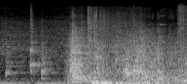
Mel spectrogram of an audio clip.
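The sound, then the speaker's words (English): A few faint clicks lead into a loud sci-fi pulse pistol shot. A heavy boom spreads into a sustained crackling roar as it hits and destroys a hard drive. No one speaks. “And then, for good measure, they took the pulse pistol out of its holster and shot the hard drive dead.”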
